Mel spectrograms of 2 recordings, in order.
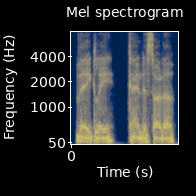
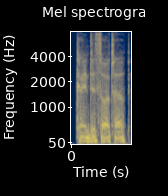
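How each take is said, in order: First: A hint of a Finnish accent on "kind of, sort of"; lightly Finnish lilt. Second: Lightly Finnish "kind of, sort of", syllables clipped; echoing in a faint Finnish accent. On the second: Acted. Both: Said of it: "I'm doing a Finnish accent".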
